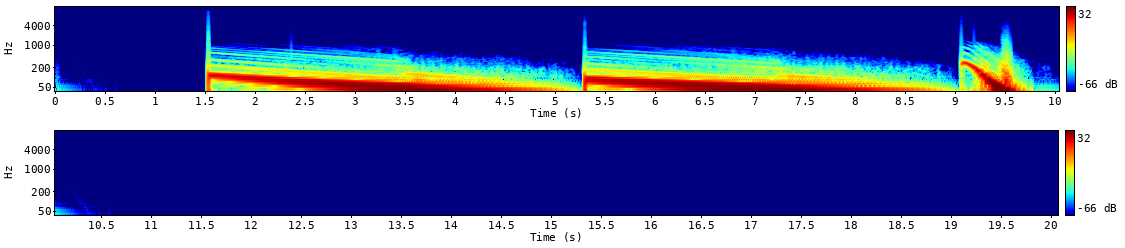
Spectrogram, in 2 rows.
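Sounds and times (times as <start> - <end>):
deep bass tones sliding down: 1.6 - 9.8
fast downward-sweeping drop: 9.1 - 9.8.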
